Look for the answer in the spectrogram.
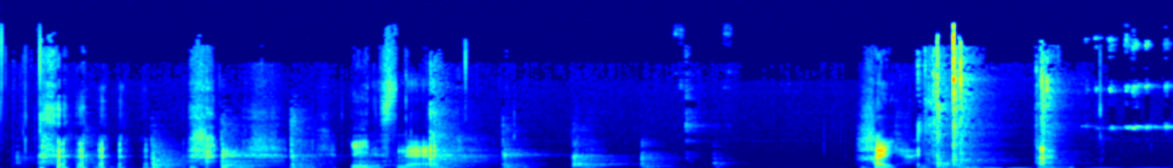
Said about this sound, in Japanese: で次ここれはね ZIP の非常階段の扉を開けて階段降りてろと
